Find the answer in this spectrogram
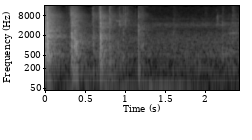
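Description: Tarot cards being handled and drawn from the deck, a few light clicks and snaps in the first second or so, then quiet.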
